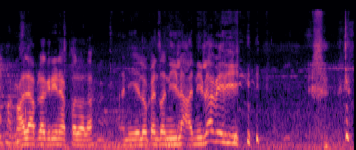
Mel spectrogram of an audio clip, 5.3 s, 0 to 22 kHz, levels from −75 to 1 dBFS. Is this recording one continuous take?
yes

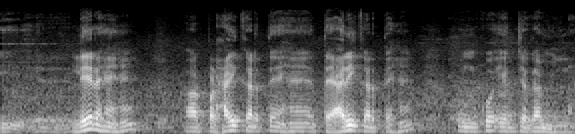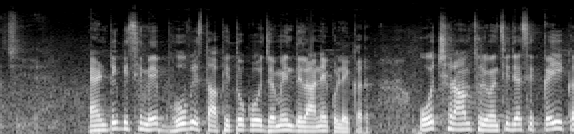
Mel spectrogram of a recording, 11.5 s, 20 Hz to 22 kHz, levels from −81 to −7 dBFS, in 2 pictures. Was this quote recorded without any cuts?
no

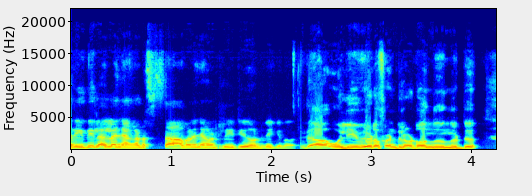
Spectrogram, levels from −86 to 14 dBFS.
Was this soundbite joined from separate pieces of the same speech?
yes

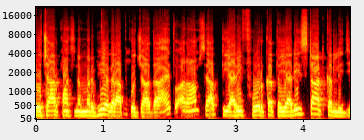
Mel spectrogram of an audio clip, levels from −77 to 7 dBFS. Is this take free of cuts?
yes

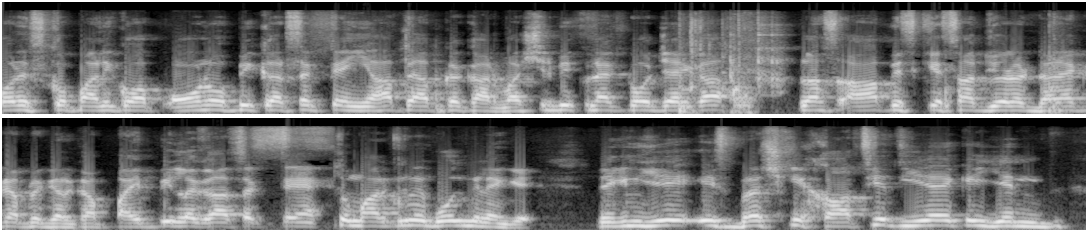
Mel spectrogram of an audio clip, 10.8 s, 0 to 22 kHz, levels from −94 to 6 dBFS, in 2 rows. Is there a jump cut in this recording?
yes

